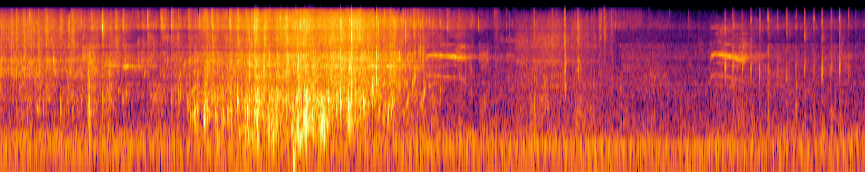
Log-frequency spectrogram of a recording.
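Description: Dogs splashing through shallow pond water, a loud rush of splashing that peaks about three seconds in and then dies away as they run out onto the bank. A bird calls with short, repeated downward chirps.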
